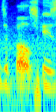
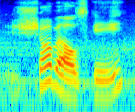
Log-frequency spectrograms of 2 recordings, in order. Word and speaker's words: Zabelski: I know we've been doing it somewhat decent with name pronunciation, and I read somewhere that Brian Zabelski's last name is actually Shabelski.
